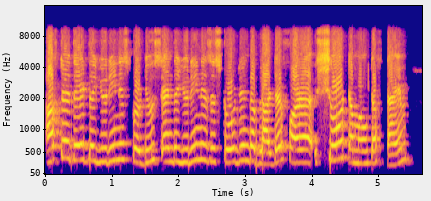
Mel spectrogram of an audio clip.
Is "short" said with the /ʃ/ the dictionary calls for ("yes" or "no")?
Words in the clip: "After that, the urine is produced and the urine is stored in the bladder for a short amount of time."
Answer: yes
